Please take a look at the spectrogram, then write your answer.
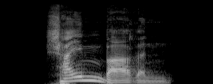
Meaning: inflection of scheinbar: 1. strong genitive masculine/neuter singular 2. weak/mixed genitive/dative all-gender singular 3. strong/weak/mixed accusative masculine singular 4. strong dative plural
- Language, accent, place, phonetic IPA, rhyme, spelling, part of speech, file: German, Germany, Berlin, [ˈʃaɪ̯nbaːʁən], -aɪ̯nbaːʁən, scheinbaren, adjective, De-scheinbaren.ogg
